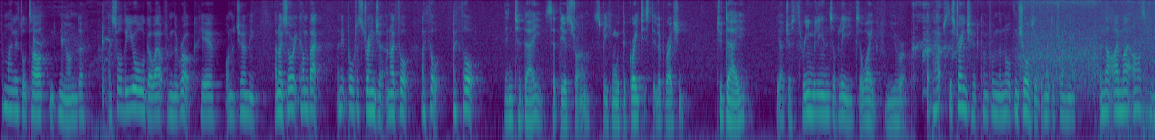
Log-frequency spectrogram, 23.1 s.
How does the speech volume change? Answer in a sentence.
The volume of the talking stays about the same.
